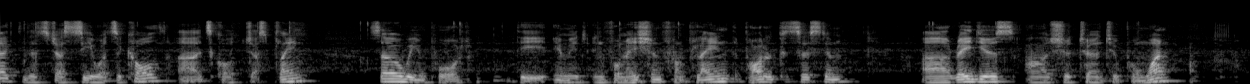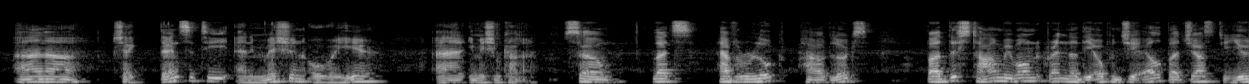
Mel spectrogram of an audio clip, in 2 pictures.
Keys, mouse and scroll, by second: 3.6-5.4 drag.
